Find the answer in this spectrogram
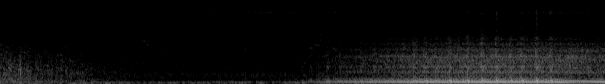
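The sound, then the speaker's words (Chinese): A motorcycle engine rides off, a low steady drone that idles quietly at first, then swells louder and stays strong through the second half, with no voices. “金深水骑着摩托车去密码处的库房”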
